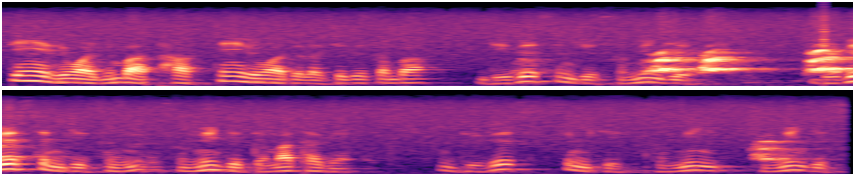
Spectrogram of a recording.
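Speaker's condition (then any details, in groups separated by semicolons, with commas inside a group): No condition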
